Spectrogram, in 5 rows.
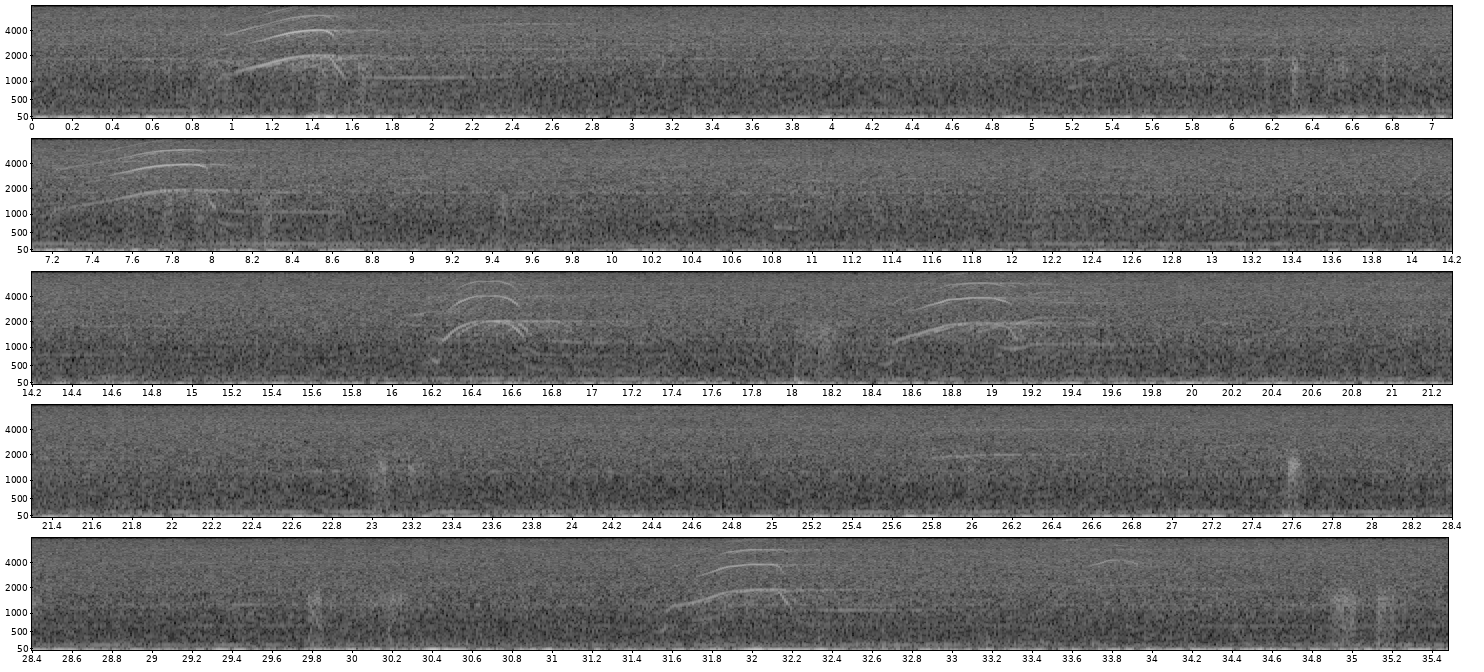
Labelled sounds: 7.3	8.6	killer whale, 0.58 to 7.8 kHz
16.0	17.0	killer whale, 0.45 to 6.1 kHz
18.4	19.5	killer whale, 0.69 to 7.8 kHz
25.8	26.2	killer whale, 1.3 to 2.3 kHz
31.4	32.5	killer whale, 0.55 to 7.7 kHz

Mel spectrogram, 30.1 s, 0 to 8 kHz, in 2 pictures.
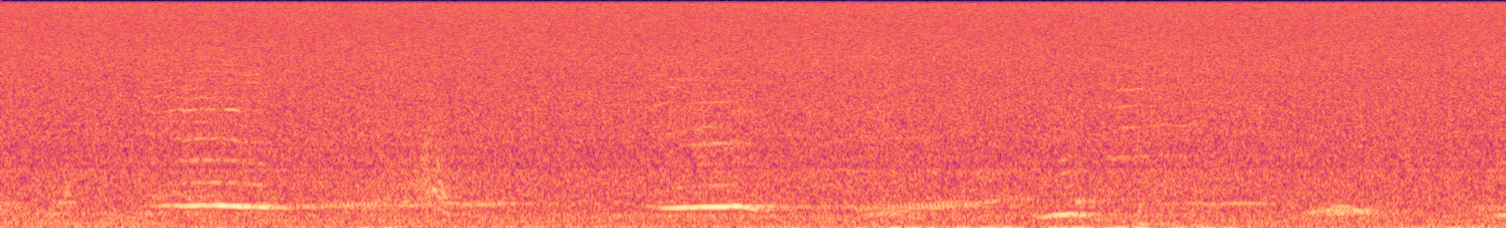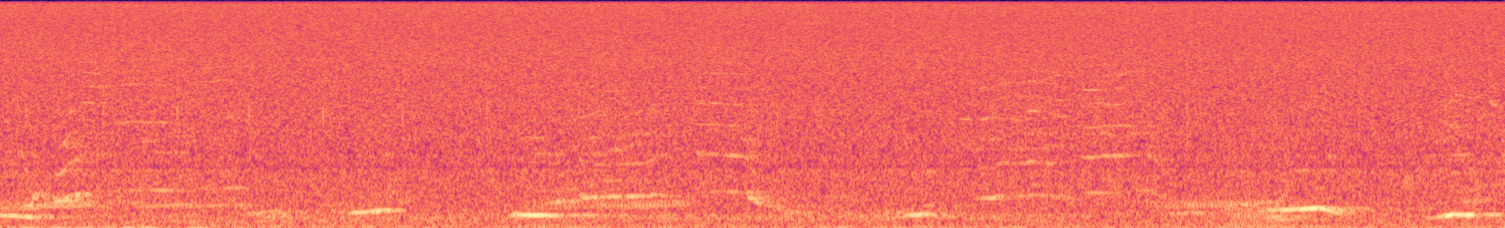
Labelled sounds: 6.9	7.4	humpback whale, 1.0 to 1.2 kHz
11.0	11.4	humpback whale, 0.90 to 2.4 kHz
22.3	22.6	humpback whale, 0.90 to 1.0 kHz
25.9	26.4	humpback whale, 0.90 to 1.0 kHz

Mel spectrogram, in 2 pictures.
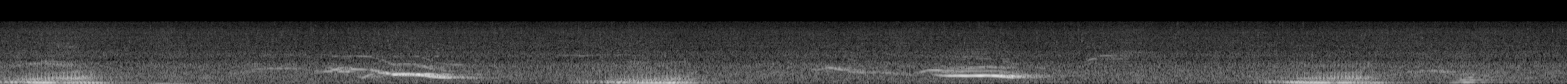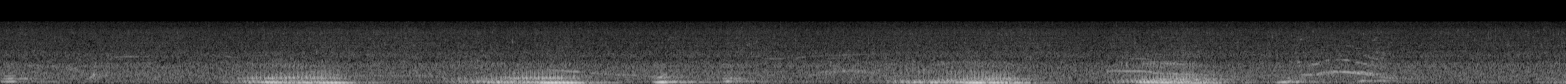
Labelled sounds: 0.3	0.6	humpback whale, 0.91 to 1.2 kHz
3.5	4.4	humpback whale, 0.78 to 1.5 kHz
9.7	10.0	humpback whale, 0.78 to 0.88 kHz
16.8	17.1	humpback whale, 1.2 to 1.4 kHz
27.3	27.5	humpback whale, 0.91 to 1.1 kHz

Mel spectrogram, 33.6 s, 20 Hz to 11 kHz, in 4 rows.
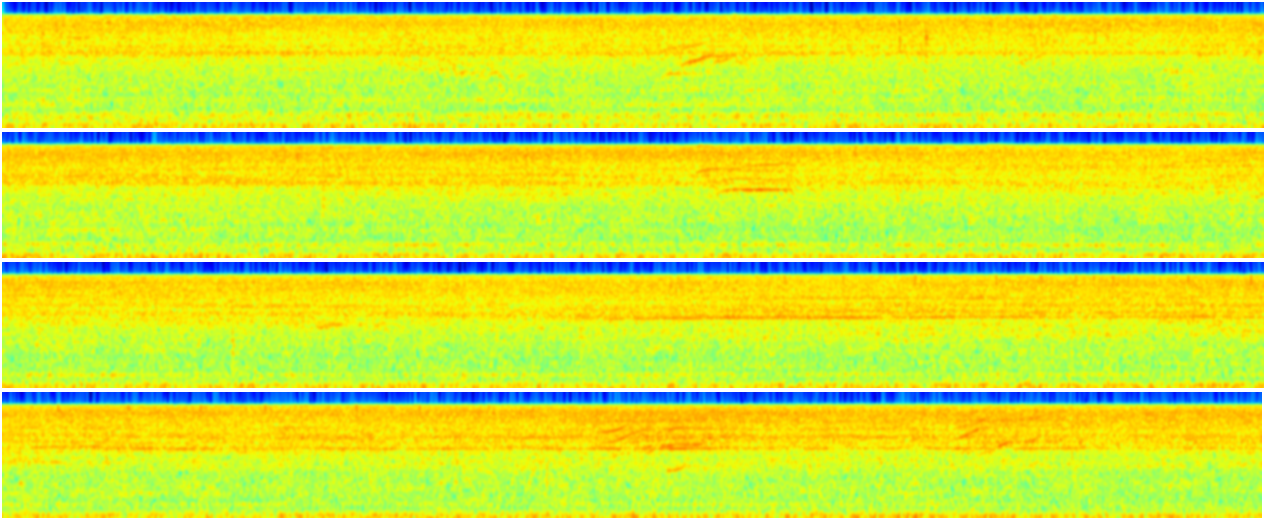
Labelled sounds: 13.0	13.7	killer whale, southern resident, 1.5 to 4.7 kHz
29.1	30.0	killer whale, southern resident, 1.3 to 5.0 kHz
31.5	32.2	killer whale, southern resident, 2.2 to 5.1 kHz

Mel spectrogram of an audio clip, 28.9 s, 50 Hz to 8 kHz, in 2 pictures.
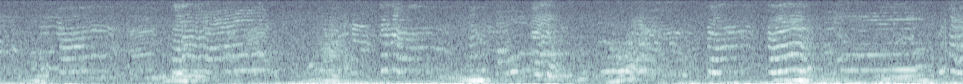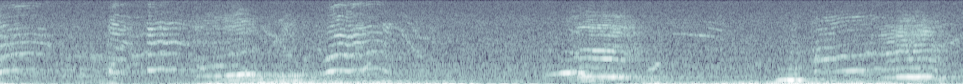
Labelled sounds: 0.6	4.5	humpback whale, 0.90 to 8.0 kHz
4.8	10.2	humpback whale, 0.80 to 6.3 kHz
10.6	13.9	humpback whale, 0.86 to 7.2 kHz
14.2	15.2	humpback whale, 0.80 to 7.0 kHz
16.1	17.4	humpback whale, 0.99 to 4.7 kHz
17.8	18.7	humpback whale, 1.7 to 4.8 kHz
19.3	20.2	humpback whale, 0.83 to 7.4 kHz
22.9	25.3	humpback whale, 0.86 to 5.3 kHz
26.6	28.8	humpback whale, 0.80 to 4.5 kHz

